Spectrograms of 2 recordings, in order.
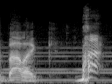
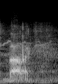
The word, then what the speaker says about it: Balok: So here's from Kirk. Commander Balak. Balak. Spock says. I regret not having learned more about this Balak. Balak. Uhura says. It's very weak. It's Balak.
